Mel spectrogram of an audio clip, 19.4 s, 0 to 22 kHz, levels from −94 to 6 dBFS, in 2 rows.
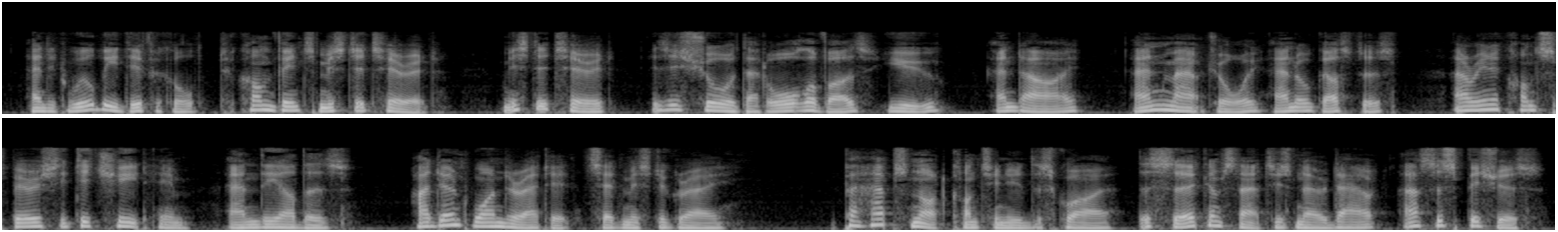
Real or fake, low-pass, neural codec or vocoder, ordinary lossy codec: fake; 7.2 kHz; vocoder, 22.05 kHz, 80 mel bands, Vocos; MP3, 48 kbps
